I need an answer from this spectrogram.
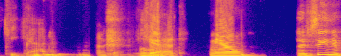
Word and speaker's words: KiCad: that wants to yep and this is in kai-cat i think isn't that what this is called dude this is keycard even though it's spelled kai-cat it's pronounced key cad kicad now i've seen a presenter at the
